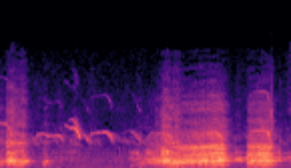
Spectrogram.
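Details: Chicks of a hen settling to sleep: a few high slurred peeps between long loud, rough broadband bursts that dominate the second half.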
